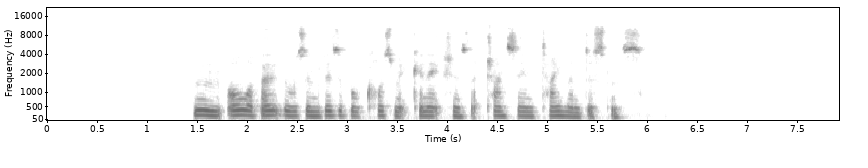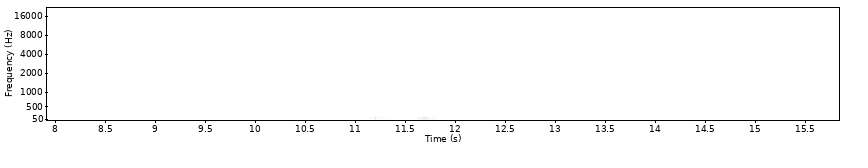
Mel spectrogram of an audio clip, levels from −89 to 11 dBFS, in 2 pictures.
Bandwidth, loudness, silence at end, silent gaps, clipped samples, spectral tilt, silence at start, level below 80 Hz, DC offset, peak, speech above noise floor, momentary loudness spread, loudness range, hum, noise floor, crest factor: 11 kHz; -42 LUFS; 9.9 s; none; under 0.1%; -6 dB/octave; 1.45 s; -84 dBFS; under 0.1%; -26 dBFS; over 49 dB; 8 LU; 8 LU; none; under -90 dBFS; 20 dB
